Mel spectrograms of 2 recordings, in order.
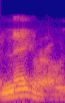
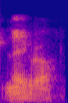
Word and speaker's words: negro: They pronounce it Negro in Spanish, Negro.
